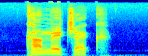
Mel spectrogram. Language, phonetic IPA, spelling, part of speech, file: Polish, [kãˈmɨt͡ʃɛk], kamyczek, noun, Pl-kamyczek.ogg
